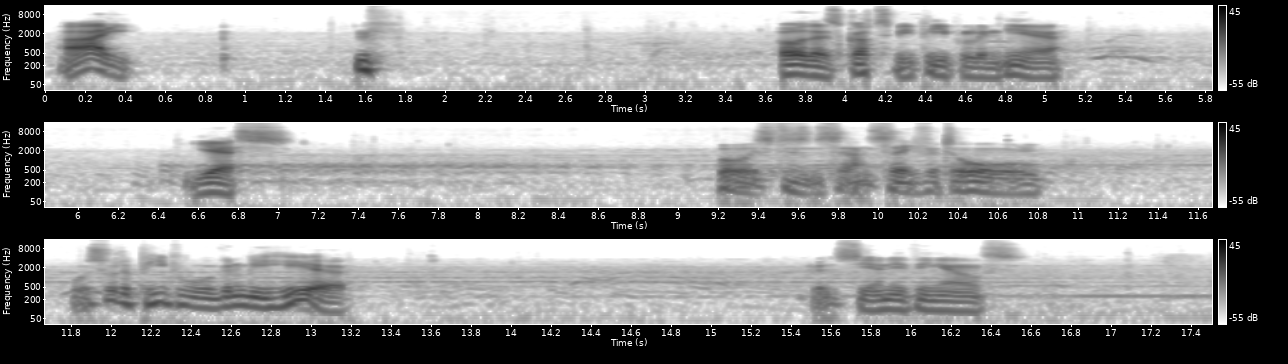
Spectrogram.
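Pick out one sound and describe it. A young man talks in short bursts into a close microphone.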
